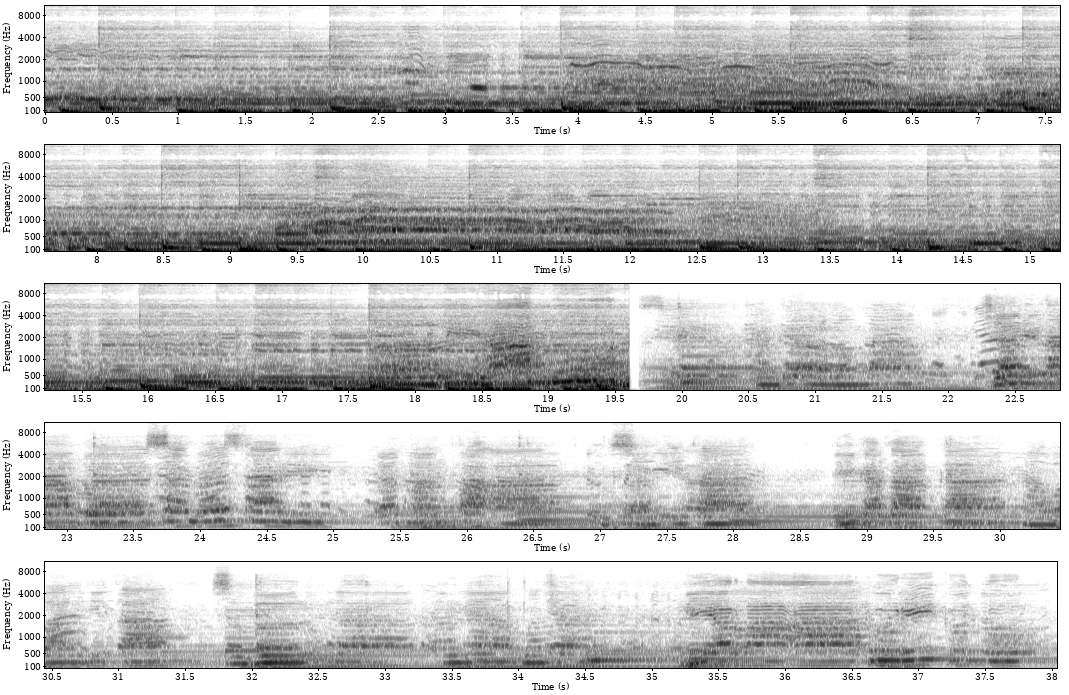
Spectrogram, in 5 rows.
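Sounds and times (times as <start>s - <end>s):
person singing: 0.0s - 15.2s, 15.9s - 28.0s
live band music: 0.0s - 21.6s.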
